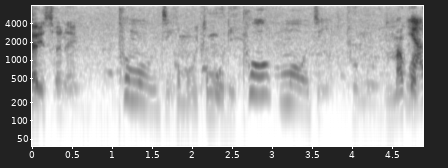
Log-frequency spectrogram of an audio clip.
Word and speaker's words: Phumodi: Poo with O. No, Poo with U.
